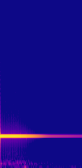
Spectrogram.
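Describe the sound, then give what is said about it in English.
A single bright phone text-message ding rings out with a sharp attack, then a pure tone hangs and slowly fades over about a second. It is fairly quiet, with no talking over it. “Sorry, that was my daughter texting me from school, where she should not have a phone and should not be texting me.”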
